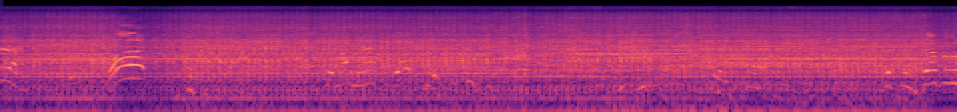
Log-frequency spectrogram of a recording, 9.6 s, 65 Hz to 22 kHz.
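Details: Mazda Tribute with Ford 2.3L engine: loud, hard metallic knock hammering steadily while running; failed, badly worn No. 2 rod bearing with a step worn on the crankshaft journal.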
